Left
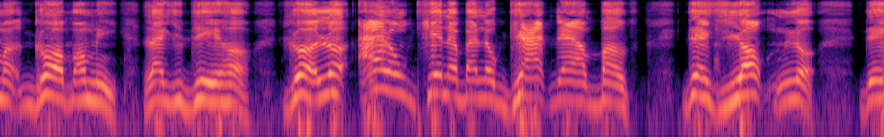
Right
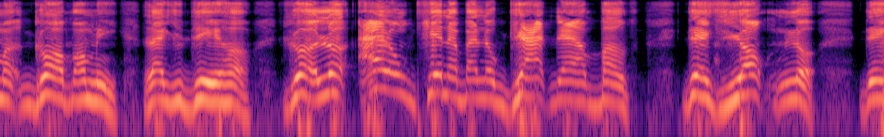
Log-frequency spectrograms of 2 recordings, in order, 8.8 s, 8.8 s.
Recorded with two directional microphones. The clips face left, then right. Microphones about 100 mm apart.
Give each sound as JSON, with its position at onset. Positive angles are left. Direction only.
{"t": 0.0, "sound": "speech", "side_deg": 35}
{"t": 1.7, "sound": "speech", "side_deg": 45}
{"t": 2.0, "sound": "speech", "side_deg": 35}
{"t": 3.9, "sound": "speech", "side_deg": 50}
{"t": 5.2, "sound": "speech", "side_deg": 35}
{"t": 7.9, "sound": "speech", "side_deg": 25}
{"t": 8.3, "sound": "speech", "side_deg": 40}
